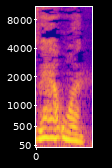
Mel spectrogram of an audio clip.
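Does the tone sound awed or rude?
awed. It is said in an awed, admiring tone. The person is being elevated. "Oh, that one. That's nice. Obviously, awe is, is there"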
